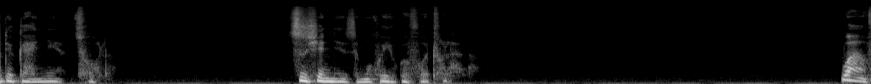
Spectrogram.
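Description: An elderly man speaks calmly and slowly into a nearby microphone, with long pauses.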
